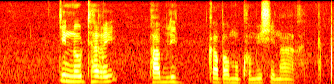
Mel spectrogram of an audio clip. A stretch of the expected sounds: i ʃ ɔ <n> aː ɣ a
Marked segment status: correct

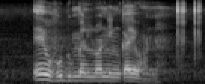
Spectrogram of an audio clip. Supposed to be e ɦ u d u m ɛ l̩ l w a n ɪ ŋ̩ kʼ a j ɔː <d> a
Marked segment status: incorrect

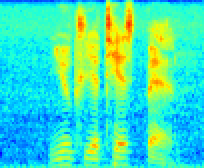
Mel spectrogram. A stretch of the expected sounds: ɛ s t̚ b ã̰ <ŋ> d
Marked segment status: incorrect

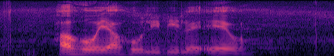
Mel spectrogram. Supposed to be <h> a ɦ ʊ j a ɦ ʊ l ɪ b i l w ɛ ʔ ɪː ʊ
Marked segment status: correct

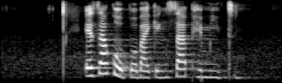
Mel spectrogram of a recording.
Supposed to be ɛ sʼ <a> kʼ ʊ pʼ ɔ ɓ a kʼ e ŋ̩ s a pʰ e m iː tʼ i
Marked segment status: correct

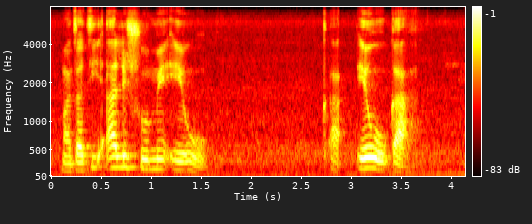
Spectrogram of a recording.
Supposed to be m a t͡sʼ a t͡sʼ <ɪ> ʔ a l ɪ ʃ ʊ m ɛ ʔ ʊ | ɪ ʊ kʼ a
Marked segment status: incorrect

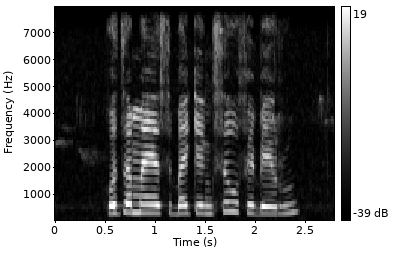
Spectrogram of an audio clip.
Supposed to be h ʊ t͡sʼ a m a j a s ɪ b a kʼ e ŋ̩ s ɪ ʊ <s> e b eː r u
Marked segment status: incorrect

